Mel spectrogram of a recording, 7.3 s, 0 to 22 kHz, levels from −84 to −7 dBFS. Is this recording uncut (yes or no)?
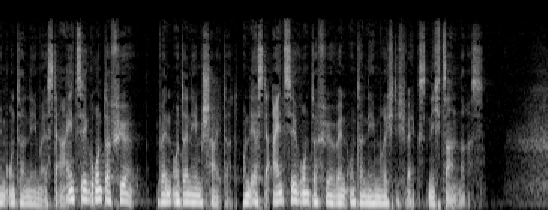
yes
